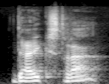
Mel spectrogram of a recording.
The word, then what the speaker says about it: Dijkstra: is is this one so for all of you non-native dutch people you pronounce it dijkstra and he used to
